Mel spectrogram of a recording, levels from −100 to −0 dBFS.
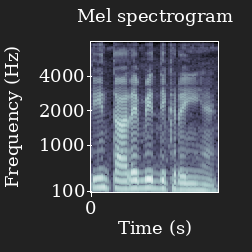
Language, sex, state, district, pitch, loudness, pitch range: Hindi, male, Karnataka, Bangalore, 155 Hz, -16 LUFS, 130-165 Hz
